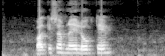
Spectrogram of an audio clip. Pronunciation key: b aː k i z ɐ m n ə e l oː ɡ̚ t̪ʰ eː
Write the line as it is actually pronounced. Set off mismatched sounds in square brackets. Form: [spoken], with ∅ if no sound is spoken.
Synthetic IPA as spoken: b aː k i [s] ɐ [b] n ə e l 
